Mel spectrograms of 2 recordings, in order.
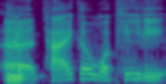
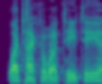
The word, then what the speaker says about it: Taika Waititi: Michael, not Martin, damn it, Michael Sheen and Taika Waititi. Is that how you say his name? Taika Waititi, I think.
